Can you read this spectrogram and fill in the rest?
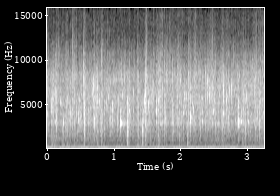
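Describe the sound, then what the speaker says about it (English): Sausages brown in a skillet for a sausages, peppers and onions dish, giving a close, continuous sizzle with fine crackling pops over a low steady hum. No one speaks. "While the sausages are browning"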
